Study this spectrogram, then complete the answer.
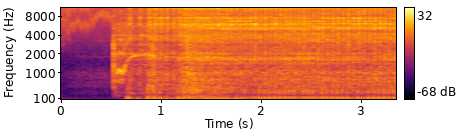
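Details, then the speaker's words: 1984 Honda ATC 200ES after carburetor cleaning, cold on choke: quick crank, fires within half a second and settles into a steady single-cylinder idle with no stumbling; idle needs raising slightly. "Sounds like I gotta tweak the idle up a little bit so the choke's on. Let me let it warm up."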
